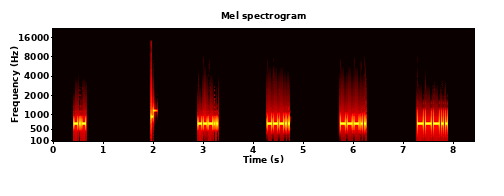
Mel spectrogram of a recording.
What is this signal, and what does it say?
Morse code, heard as a keyed tone, about 40 wpm, spaced as for 8 wpm, 700 Hz. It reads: K 8888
